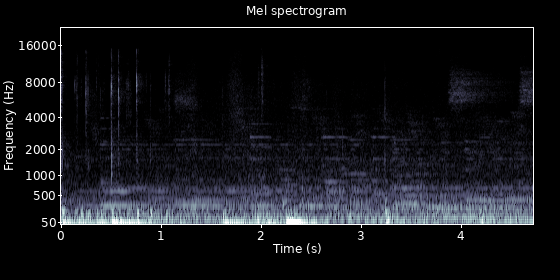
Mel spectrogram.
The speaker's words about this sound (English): I do want to point out that your typing was louder than the music.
